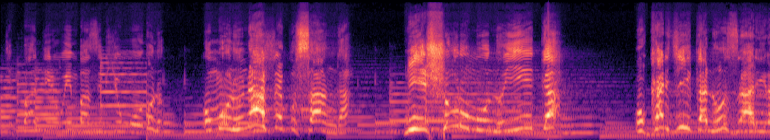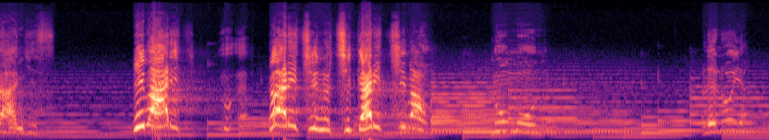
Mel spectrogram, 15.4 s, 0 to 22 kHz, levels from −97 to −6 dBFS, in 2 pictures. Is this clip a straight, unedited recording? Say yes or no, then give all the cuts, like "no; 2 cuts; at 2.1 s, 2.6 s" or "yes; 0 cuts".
no; 1 cut; at 1.5 s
